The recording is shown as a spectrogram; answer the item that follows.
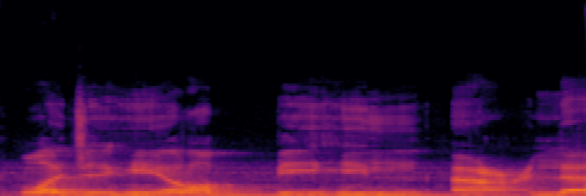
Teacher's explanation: लाम को इसलिए खींच रहे हैं, लाम पर कड़ा ज़बर है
